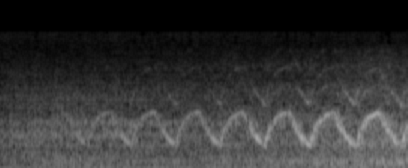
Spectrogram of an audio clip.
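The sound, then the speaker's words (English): A state patrol police car siren wails in a fast, regular up-and-down warble, repeating several cycles and growing steadily louder over a low engine rumble. “A state patrol car is coming up fast behind them.”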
